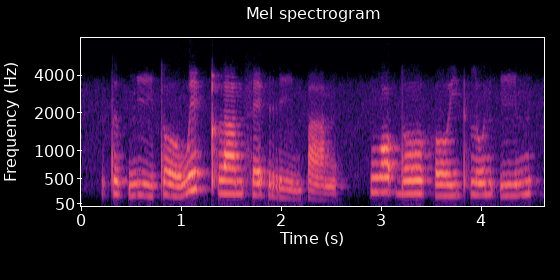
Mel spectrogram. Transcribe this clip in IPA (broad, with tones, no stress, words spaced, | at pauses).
tɯ˨˩k̚ŋiː˩˦toː˩˦ we˥˩k̚pʰla˧n se˥˩ʔriː˩˦mpa˨˩ŋ | wɔ˥˩ʔ doː˥˩hoː˦˥jpʰlu˥˩n ʔi˦˥n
